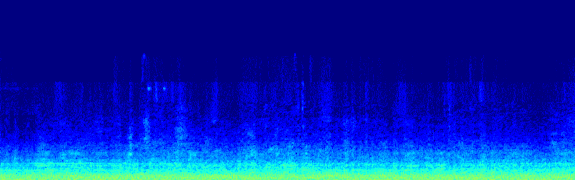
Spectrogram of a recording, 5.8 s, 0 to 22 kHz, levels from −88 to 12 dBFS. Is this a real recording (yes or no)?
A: no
